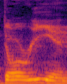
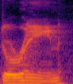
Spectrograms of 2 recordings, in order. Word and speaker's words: Dorian: or Dorian Dorian apparently it's pronounced Dorian not Doreen which is what I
